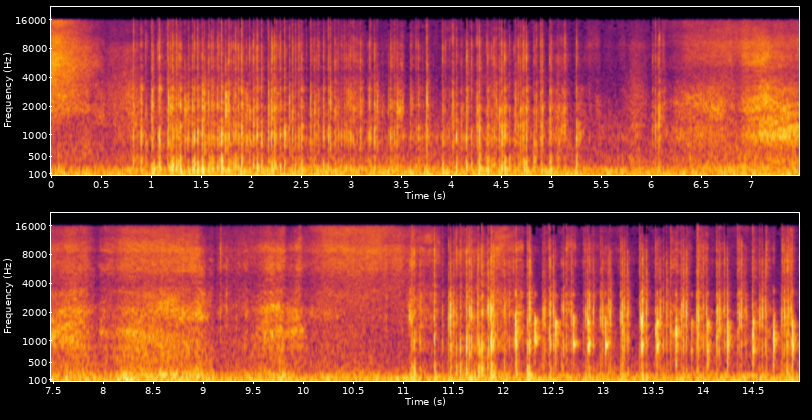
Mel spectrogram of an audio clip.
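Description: Long nails tap quickly and scratch on a large photo page of an open photography book. Rapid, crisp paper taps alternate with softer, papery scratching and tracing in the middle, then the fast tapping returns a bit louder and brighter toward the end.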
